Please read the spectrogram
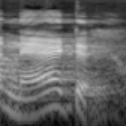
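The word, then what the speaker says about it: gnat: होगा साइलेंट जी होगा, क्योंकि इसे बोला जाएगा नेट, और जी इसमें होगा आपका साइलेंट।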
